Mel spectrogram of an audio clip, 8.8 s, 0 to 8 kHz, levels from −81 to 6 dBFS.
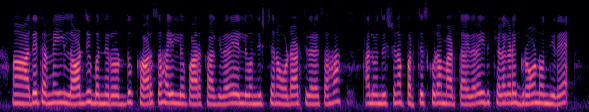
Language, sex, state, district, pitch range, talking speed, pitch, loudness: Kannada, female, Karnataka, Gulbarga, 225-250 Hz, 195 wpm, 235 Hz, -23 LUFS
